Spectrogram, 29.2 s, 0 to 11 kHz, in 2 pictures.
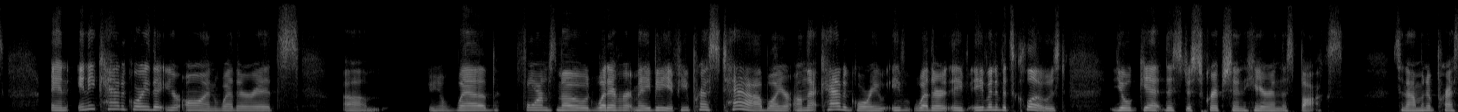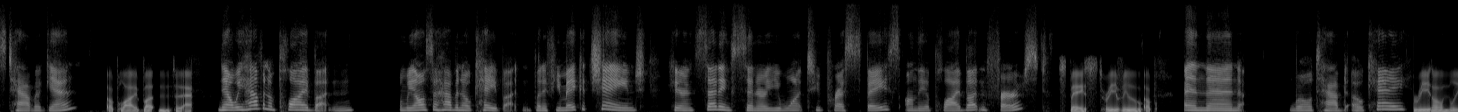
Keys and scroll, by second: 14.0 Tab, 22.8 space, 27.4 Tab.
